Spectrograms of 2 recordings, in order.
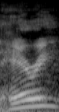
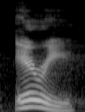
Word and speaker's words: Airy: Harry? Is it Airy? Airy.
